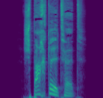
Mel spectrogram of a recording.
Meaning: inflection of spachteln: 1. second-person plural preterite 2. second-person plural subjunctive II
- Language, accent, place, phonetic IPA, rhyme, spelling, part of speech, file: German, Germany, Berlin, [ˈʃpaxtl̩tət], -axtl̩tət, spachteltet, verb, De-spachteltet.ogg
